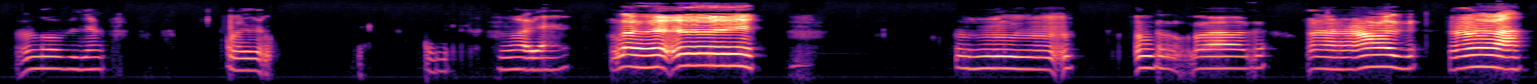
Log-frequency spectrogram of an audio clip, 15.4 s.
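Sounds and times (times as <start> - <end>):
four-month-old baby girl babbling indoors: 0.2 - 1.1, 2.3 - 2.8, 4.3 - 7.6, 9.6 - 10.8, 11.4 - 15.3.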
